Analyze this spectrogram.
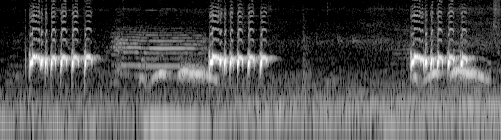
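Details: Local zebra dove with a deep, loud voice, calling to provoke answers from other doves: three phrases of quick rolling cooing notes about three seconds apart, with softer lower sliding calls heard between and after them.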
